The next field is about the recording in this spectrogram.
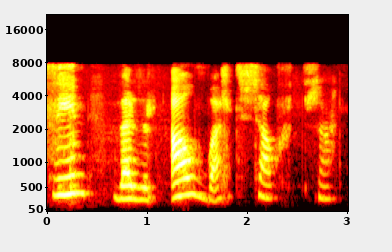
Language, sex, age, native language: Icelandic, female, 10, Icelandic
